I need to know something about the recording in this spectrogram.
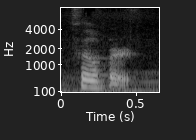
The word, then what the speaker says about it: Filbert: welcome Spyro shyro no it's got to rhyme with Gilbert sh shilbert no we already had a sh because this is shilbert that I'm playing oh so you are uh Philbert filbert gotcha well filbert can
